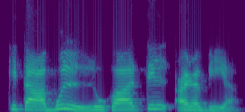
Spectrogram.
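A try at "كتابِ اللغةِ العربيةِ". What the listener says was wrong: باقی نیچے زیر ہے نا، کتاب اللغت العربیتی۔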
